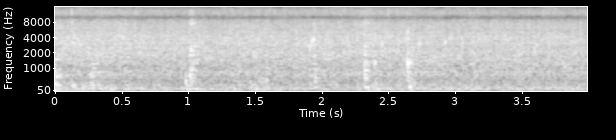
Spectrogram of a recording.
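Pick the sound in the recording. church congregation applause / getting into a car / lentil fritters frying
lentil fritters frying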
